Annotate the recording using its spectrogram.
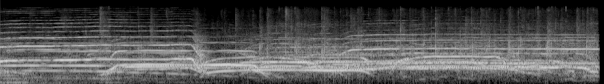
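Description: Live music with long, sliding held notes plays loudly over loudspeakers.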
